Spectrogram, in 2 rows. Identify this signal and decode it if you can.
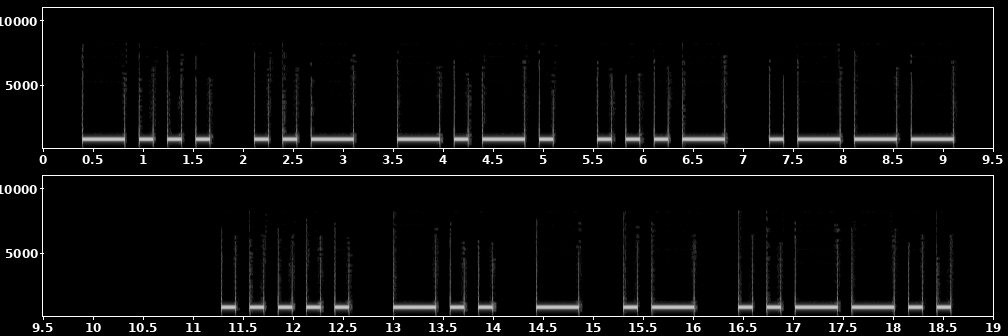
Morse code, heard as a keyed tone, about 8 wpm, 800 Hz. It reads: BUCVJ 5DTA?
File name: LEZIONI / 10 SIGNS / 10B INT 8wpm 3534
